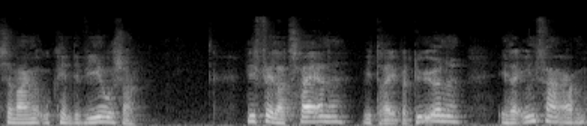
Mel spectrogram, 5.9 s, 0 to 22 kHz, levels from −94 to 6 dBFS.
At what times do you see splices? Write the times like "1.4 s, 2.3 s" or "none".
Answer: none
